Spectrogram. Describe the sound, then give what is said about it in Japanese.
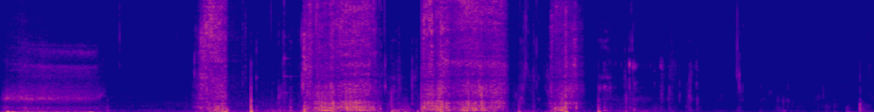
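Chewing and crunching as someone eats buttered pasta with salted fermented squid: irregular bursts of moist, crackly mastication, fairly loud and close, separated by short pauses, with no talking. “じゃあ一緒にイカの塩辛といただきますね。”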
